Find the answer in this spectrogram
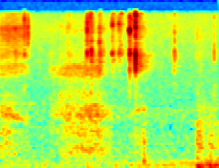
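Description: Near silence, with a few faint clicks about a second in as small printer-kit parts are handled.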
